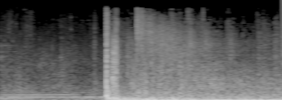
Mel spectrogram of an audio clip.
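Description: A rifle fires a single loud, booming shot that echoes.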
